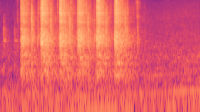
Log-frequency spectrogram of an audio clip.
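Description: Knuckles knocking rapidly on a metal security screen door, a quick run of about six sharp, rattling raps.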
